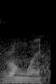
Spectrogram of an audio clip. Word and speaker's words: Roewe: very interesting nice so yeah that's pretty much wrong way or row well it's it's spelled Row Way in English writing but the pronunciation in Chinese is wrong way is another standard rx9 so this must be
